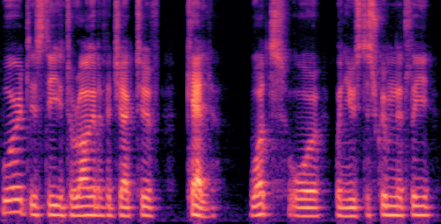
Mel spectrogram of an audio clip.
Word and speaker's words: quel: All 4 adjectives are pronounced identically, as you could hear from me, unless the following noun starts with a vowel, in which case the 2 are liaised, so you have this kind of liaison we already talked about.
